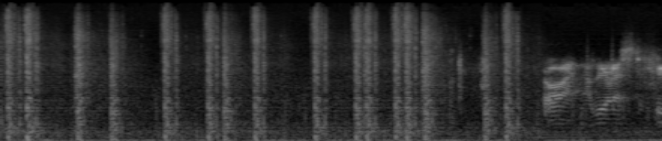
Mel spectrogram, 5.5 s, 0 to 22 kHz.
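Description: Rapid bursts of gunfire crack out in a steady string of sharp shots during an ARMA 3 squad firefight, fairly close and loud, with a brief burst of radio chatter near the end.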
